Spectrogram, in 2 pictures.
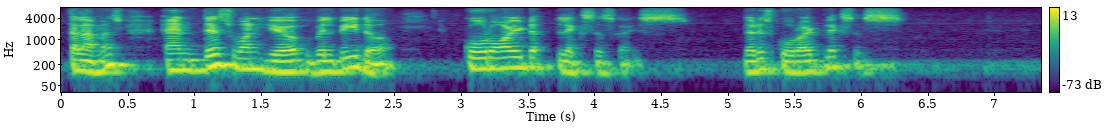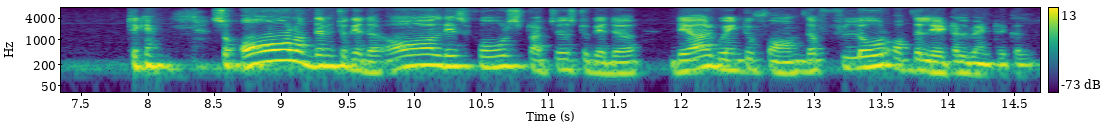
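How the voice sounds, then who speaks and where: A man's voice: mid-range voice, lively intonation, moderate pace, mellow. A man with an Indian accent lecturing to an online class, emphatic and repetitive, switching between English and Hindi. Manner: emphatic and repetitive, addressing students as sir and guys. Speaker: anatomy lecturer. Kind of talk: live online exam-prep lecture. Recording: dull lo-fi audio with light noise.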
